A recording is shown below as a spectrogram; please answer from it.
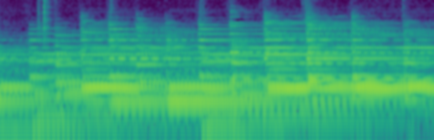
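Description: Solo piano playing a slow piece, with chords struck about once a second and left to ring over held bass notes.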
